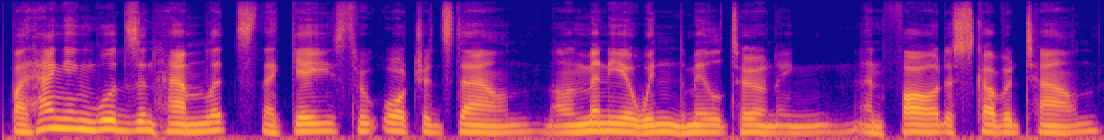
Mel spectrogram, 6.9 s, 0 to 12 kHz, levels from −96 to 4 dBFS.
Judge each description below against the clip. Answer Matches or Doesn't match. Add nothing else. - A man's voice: Matches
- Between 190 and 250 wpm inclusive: Doesn't match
